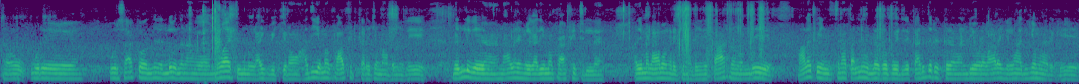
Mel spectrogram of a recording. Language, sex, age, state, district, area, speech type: Tamil, male, 30-45, Tamil Nadu, Sivaganga, rural, spontaneous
